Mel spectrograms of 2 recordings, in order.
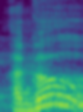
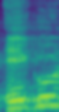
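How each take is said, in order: First: अगो as "uh-GO", first vowel light; weak schwa opening. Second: एगो with a full "ay" opening; mispronounced first vowel. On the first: Teacher models the correct word, अगो with schwa "uh". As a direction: open अगो on a faint "uh", stress on GO. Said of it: "तो ये अ का sound हो गया". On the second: Teacher rejects the common reading, एगो with a stressed "ay". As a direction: start एगो on a strong "ay". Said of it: "ये एगो नहीं है". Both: Shown as a demonstration.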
